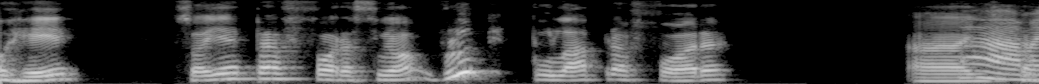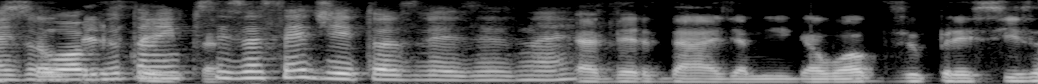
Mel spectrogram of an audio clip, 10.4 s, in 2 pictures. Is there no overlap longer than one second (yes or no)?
no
